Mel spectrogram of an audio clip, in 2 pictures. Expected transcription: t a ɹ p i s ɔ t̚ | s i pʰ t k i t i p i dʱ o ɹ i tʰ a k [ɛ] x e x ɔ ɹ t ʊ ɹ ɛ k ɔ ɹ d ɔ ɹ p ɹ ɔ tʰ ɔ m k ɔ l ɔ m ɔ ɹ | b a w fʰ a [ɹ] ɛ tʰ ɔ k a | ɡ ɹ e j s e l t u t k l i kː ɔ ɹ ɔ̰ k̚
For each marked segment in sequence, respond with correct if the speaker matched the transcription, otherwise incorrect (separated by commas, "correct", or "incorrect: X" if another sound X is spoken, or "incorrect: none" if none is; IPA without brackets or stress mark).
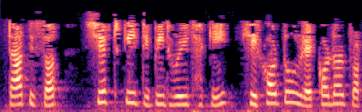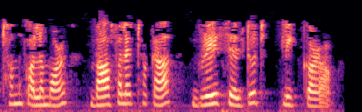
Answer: incorrect: i, incorrect: l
